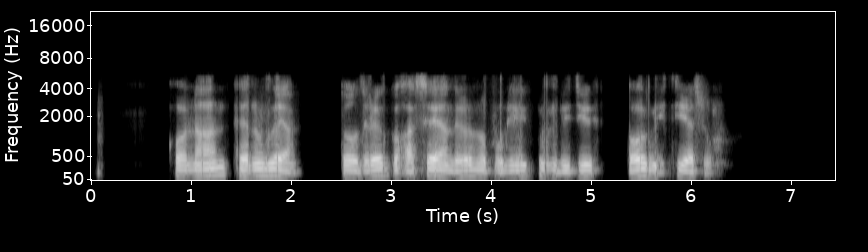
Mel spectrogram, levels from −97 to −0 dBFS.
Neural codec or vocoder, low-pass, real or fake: autoencoder, 48 kHz, 32 numbers a frame, DAC-VAE, trained on Japanese speech; 5.4 kHz; fake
